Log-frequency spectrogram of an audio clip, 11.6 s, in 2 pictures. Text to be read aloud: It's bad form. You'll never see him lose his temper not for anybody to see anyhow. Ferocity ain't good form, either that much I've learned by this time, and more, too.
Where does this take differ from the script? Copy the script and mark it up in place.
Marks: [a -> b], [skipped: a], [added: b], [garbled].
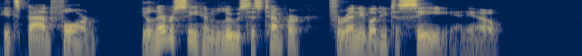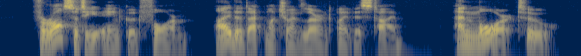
It's bad form. You'll never see him lose his temper [skipped: not] for anybody to see anyhow. Ferocity ain't good form, either that much I've learned by this time, and more, too.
